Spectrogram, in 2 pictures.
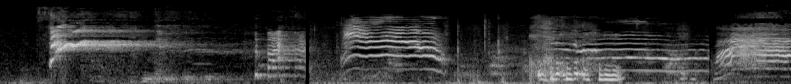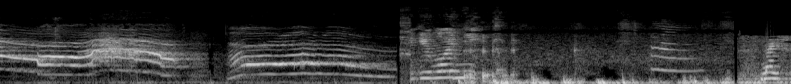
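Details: Little kitten, said to be saying hi, calling indoors with a rapid series of loud, drawn-out meows, some wavering into caterwauling, with a person talking nearby and handling noises near the end.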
